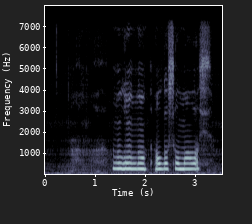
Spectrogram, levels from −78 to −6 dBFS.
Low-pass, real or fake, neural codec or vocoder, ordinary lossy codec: 7.2 kHz; fake; autoencoder, 22.05 kHz, a latent of 192 numbers a frame, VITS, trained on many speakers; none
